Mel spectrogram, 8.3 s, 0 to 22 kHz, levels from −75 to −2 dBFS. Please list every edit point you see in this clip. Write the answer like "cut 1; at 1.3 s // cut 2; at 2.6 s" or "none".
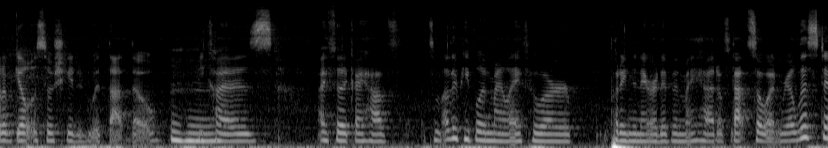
cut 1; at 6.0 s // cut 2; at 7.3 s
